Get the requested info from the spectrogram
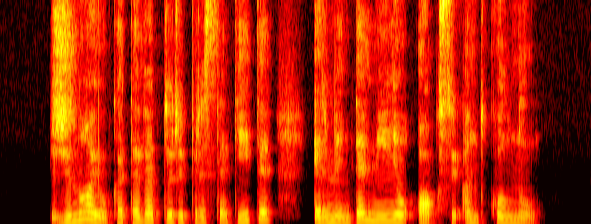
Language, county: Lithuanian, Kaunas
